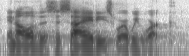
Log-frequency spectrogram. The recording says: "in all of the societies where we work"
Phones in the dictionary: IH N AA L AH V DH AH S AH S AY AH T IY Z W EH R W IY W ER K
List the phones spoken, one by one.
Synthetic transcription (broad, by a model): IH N AA L AH V DH AH S AH S AY AH T IY Z W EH R W IY W ER K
